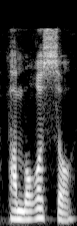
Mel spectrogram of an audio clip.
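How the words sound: It is said with statement intonation. The speaker is answering that someone ate. "이러면 대답하는 거잖아요"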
